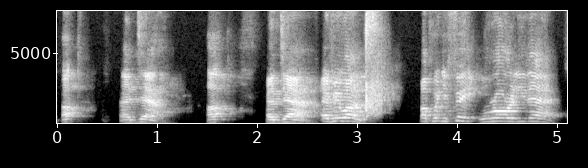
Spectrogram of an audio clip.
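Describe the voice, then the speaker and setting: Barking like a gym coach, a middle-aged man drives a live HIIT class from his indoor home gym with short urgent commands and countdowns, energetic and exercising the whole time. His voice sits high at normal speed, with some background noise. A camera a few steps away captures it, so it echoes and sounds distant.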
